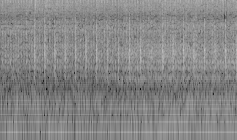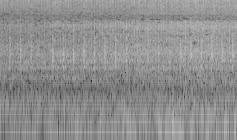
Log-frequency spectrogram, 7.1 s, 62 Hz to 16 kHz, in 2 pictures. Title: Стук в двигателе SsangYong Actyon Sports 2, DTR2.0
